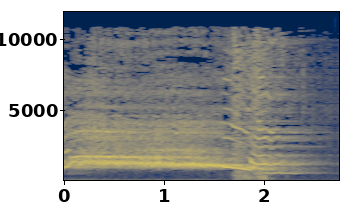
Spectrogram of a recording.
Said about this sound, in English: Who screamed? Sounded like something from the movie.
